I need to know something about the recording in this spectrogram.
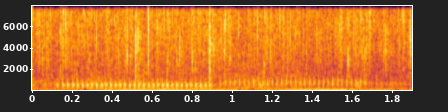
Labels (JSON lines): {"label": "biophony, croak", "recorder": "SoundTrap 500"}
